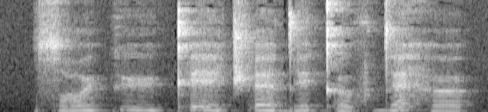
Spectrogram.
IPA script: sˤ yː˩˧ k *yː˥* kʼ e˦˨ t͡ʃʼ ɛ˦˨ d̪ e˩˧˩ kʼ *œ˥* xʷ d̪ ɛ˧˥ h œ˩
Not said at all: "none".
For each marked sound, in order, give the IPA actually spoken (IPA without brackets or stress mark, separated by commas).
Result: yː˦˨, œ˩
